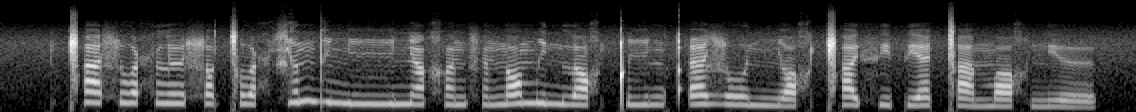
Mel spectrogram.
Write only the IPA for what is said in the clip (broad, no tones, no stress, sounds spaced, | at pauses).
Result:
ǁ a ɬ ʊː ħ l ø ɬ ɒ ǀ ʊː ħ ɕ ə n d i ɲ iː ɲ ã χ ə̃ n ɬ ə̃ n ɒ m i nʲ l ɒ χ ǃ iː ɲ qʼ e ɮ oː nʲ ɲ ɒ χ ǁ a fʲ e pʲ æ ǀ a m ɒ χ nʲ ø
